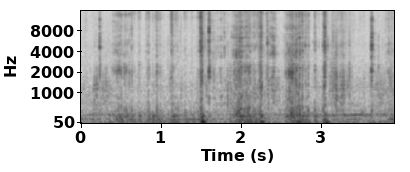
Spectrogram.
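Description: A solid dark green bar of hard, dry soap is held in the hand and shaved with a metal utility blade. Quick, crisp scraping and crackling cuts sound one after another, with bright, sharp bursts over a low, steady rumble underneath.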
